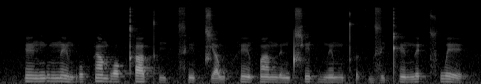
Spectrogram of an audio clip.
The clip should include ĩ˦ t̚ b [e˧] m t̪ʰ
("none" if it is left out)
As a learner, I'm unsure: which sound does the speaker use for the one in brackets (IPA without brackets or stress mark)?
ẽ˧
